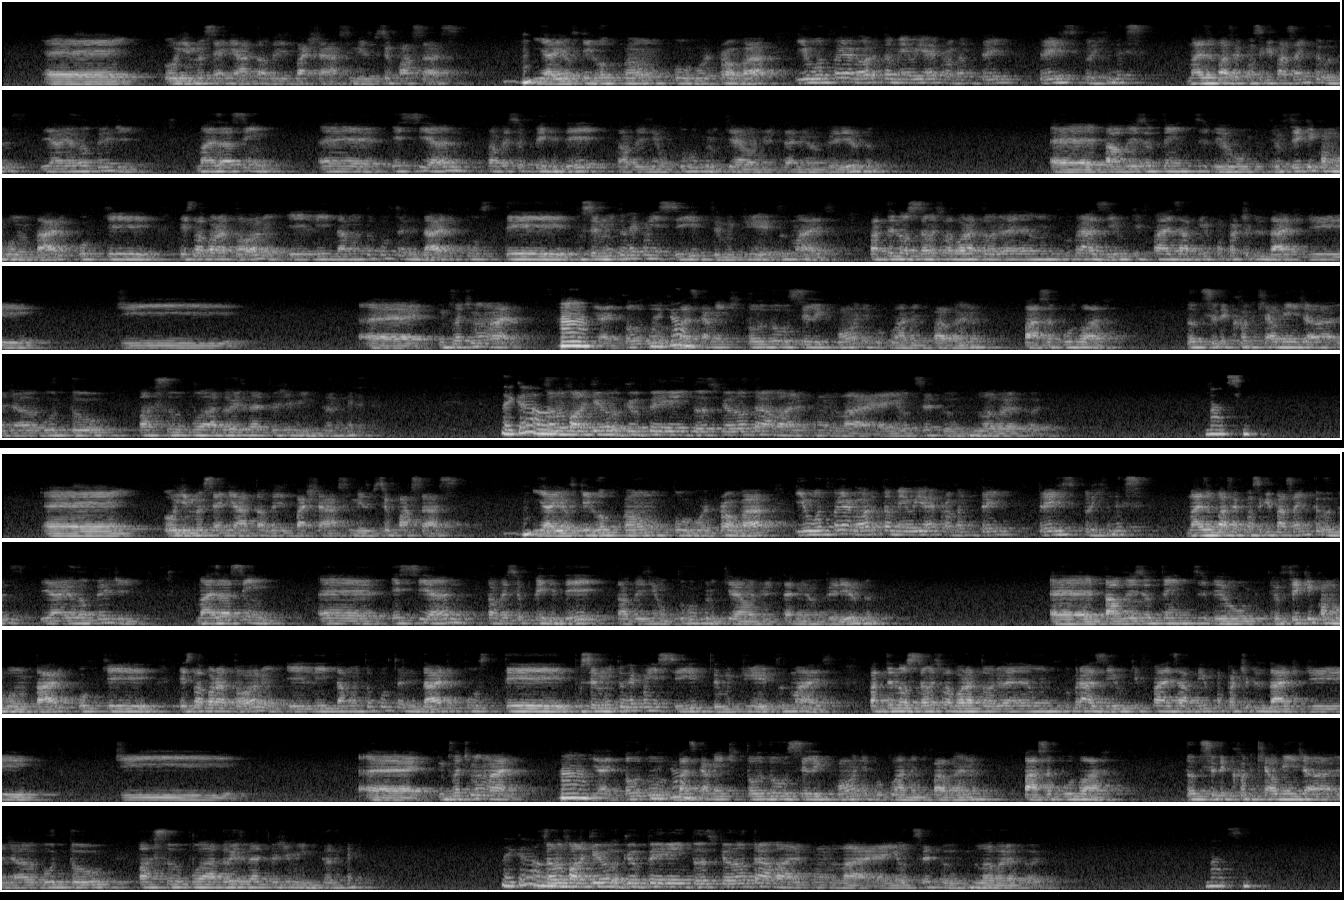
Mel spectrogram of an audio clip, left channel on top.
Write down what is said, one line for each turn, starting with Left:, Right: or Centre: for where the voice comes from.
Right: É, hoje meu CRA talvez baixasse, mesmo se eu passasse.
Left: Uhum.
Right: E aí eu fiquei loucão, pô, vou reprovar. E o outro foi agora também, eu ia reprovando três, três disciplinas, <laughs> mas eu passei, consegui passar em todas, e aí eu não perdi. Mas assim, é, esse ano, talvez se eu perder, talvez em outubro, que é onde termina o período, É, talvez eu tente, eu, eu fique como voluntário, porque esse laboratório, ele dá muita oportunidade por ter, por ser muito reconhecido, ter muito dinheiro e tudo mais. Para ter noção, esse laboratório é o único do Brasil que faz a biocompatibilidade de, de é, implante mamário.
Left: Ah,
Right: E aí todo,
Left: legal,
Right: basicamente todo o silicone, popularmente falando, passa por lá. Todo silicone que alguém já, já botou passou por a dois metros de mim, tá
Left: legal.
Right: Só não fala que eu, que eu peguei em todos, porque eu não trabalho com lá, é em outro setor do laboratório.
Left: Massa.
